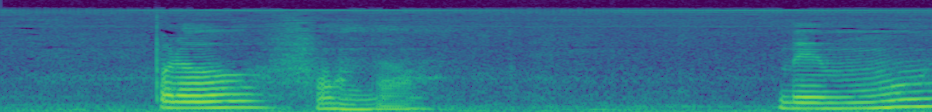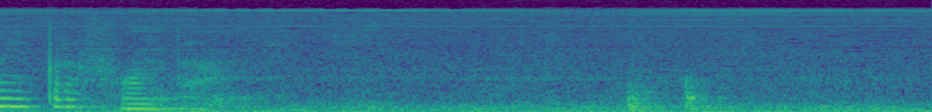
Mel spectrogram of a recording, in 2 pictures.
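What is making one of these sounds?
A woman speaks softly and slowly close by.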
